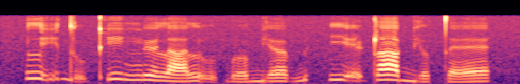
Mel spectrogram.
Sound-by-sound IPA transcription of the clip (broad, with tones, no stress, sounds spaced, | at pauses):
l ḭ˥ d ṵ˩˧ kʼ i˥˧ ŋ ʏ˥˧ l a˩˧ l ṵ˧˩ ɓ ʊ˩˧ bʲ œ˧ b | j ḛ˥˧ ʈ a˥˧ bʲ ʊ˩˧ t̪ ɛ˩˧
